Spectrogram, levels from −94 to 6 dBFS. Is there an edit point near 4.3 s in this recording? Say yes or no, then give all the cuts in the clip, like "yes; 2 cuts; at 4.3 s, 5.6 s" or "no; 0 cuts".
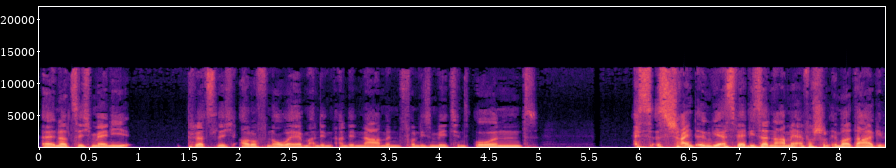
yes; 2 cuts; at 4.3 s, 6.1 s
